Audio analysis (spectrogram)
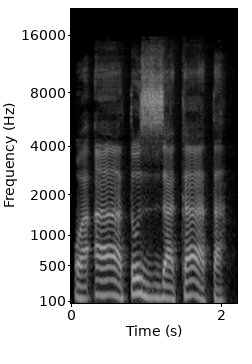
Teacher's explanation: Alif lam syamsiyah karena ada alif lam bertemu dengan huruf zain. Alif lamnya tidak dibaca, ya.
